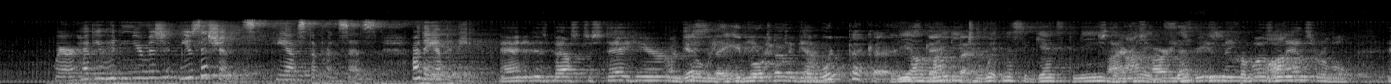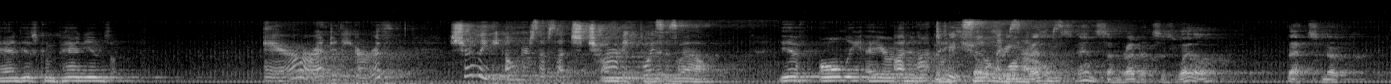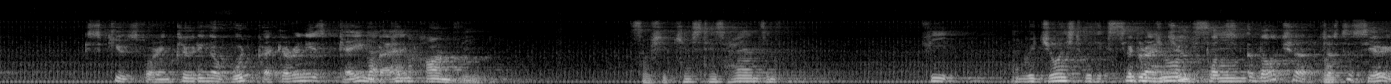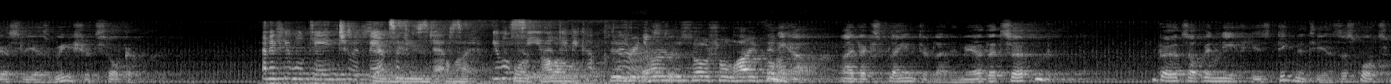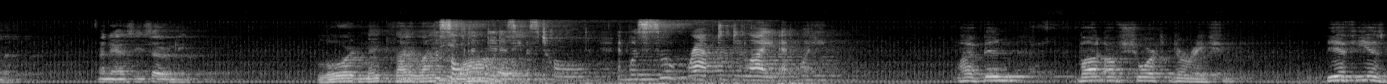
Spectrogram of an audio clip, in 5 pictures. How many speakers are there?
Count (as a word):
four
